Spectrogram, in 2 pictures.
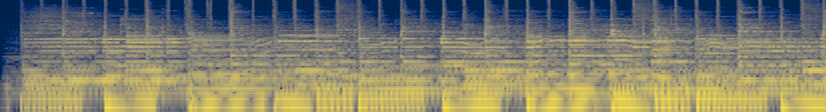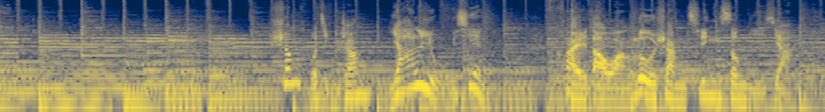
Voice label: chit chat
